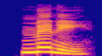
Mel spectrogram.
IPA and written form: ˈmeni (Many)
